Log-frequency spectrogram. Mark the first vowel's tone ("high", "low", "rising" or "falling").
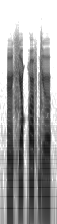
low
